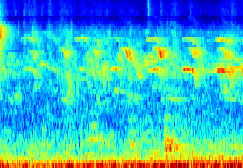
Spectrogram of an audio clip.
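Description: Chickens on a farm cluck softly while pecking grain from the dirt, with faint bird calls over a steady low background hum.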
